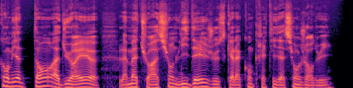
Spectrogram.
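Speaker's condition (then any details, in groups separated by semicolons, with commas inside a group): No condition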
